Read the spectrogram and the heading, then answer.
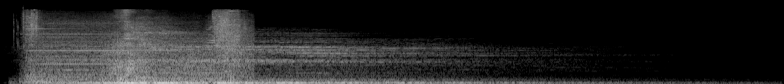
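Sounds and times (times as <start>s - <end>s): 
scary music sting: 0.2s - 4.4s.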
